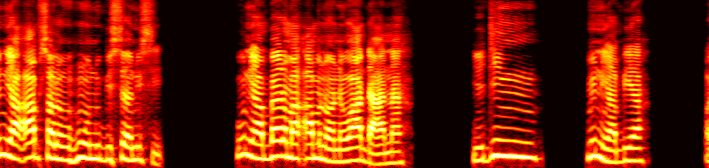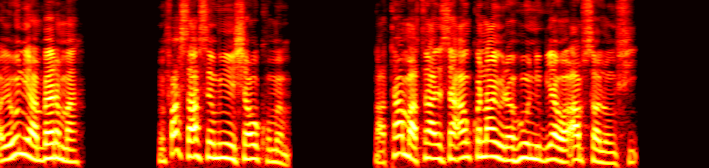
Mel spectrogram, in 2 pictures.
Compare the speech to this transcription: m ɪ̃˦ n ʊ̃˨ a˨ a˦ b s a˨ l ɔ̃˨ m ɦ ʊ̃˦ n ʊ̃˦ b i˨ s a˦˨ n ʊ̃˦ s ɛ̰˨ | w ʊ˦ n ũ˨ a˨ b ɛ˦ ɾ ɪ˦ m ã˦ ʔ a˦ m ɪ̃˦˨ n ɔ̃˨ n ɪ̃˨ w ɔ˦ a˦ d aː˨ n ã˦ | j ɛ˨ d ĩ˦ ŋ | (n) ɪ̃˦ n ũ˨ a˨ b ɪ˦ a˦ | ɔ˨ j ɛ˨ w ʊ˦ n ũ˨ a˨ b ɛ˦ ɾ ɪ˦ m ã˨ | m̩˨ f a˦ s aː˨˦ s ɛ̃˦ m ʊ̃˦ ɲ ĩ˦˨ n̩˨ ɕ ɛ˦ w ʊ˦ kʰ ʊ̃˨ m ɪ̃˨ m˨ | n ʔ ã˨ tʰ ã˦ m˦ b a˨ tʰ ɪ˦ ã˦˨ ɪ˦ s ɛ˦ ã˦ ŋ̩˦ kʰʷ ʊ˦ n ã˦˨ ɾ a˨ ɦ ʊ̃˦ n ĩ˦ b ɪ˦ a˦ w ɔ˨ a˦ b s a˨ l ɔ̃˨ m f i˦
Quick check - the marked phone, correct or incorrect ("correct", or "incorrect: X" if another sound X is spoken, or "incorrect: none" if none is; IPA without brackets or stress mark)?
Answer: incorrect: m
